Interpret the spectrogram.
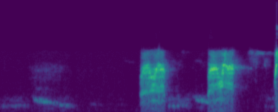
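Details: Female quail calling in the morning: two harsh, raspy bursts about a second apart, each roughly a third of a second long, preceded by faint lower notes and ending with a sharp high click.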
